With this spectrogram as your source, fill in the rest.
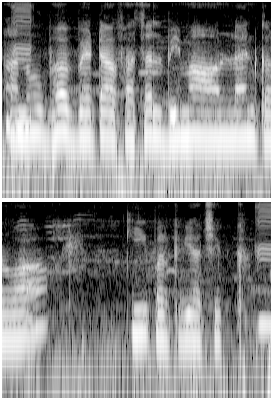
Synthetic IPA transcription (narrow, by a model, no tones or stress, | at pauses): ənubʱəʋːeːʈapʰəsəlbimaɔːnlaɪnkəɾʋa | kipɾəkɾijat͡ʃʰik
